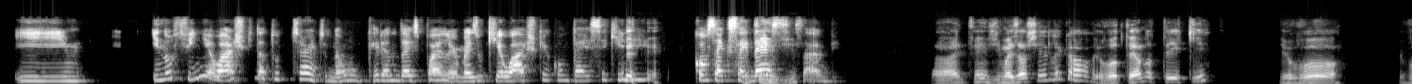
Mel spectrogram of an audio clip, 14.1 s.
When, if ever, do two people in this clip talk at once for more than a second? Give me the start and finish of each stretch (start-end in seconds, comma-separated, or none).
none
